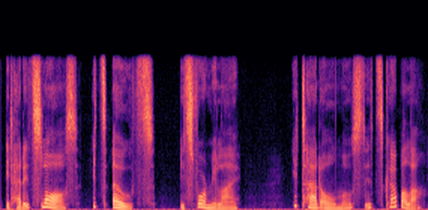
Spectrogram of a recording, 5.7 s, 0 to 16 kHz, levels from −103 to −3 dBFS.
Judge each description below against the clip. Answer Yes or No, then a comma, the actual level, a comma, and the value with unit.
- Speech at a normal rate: No, slow, 125 wpm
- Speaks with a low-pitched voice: No, high, 200 Hz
